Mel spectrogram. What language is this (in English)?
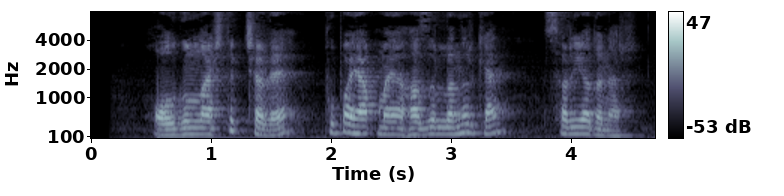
Turkish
